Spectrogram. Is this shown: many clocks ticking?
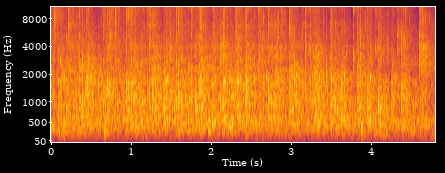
no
